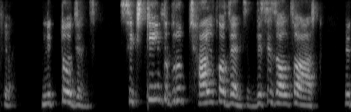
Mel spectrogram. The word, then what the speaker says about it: chalcogens: P is silent here. Pnictogens. 16th group, chalcogens.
